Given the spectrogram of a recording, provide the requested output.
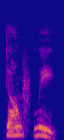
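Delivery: mock crowd plea, loud and high; crowd calling out. Retold crowd calling to the comic.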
